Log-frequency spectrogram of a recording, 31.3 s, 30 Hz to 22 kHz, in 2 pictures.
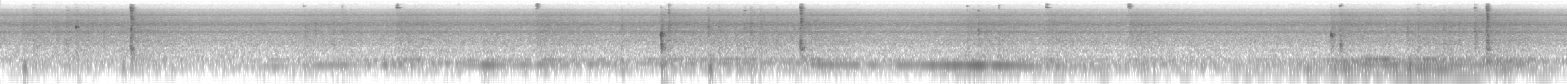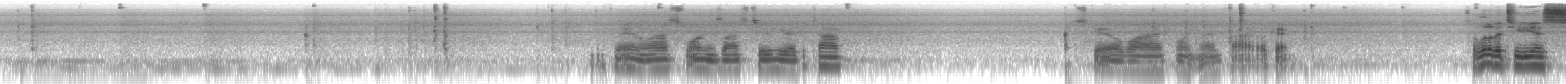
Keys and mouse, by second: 2.9 a, 3.4 b, 6.2 s, 9.6 a, 9.9 b, 11.5 s, 15.9 a, 16.4 b, 17.9 s, 21.1 a, 21.6 b, 24.7 s, 28.7 a.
